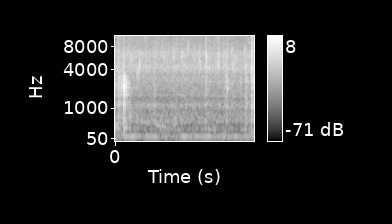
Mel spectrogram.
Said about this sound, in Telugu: నూనె అయితే కాకింది సన్నగా కట్ చేసుకున్నాం ఉల్లిపాయ ముక్కలు యాడ్ చేసుకుందాం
